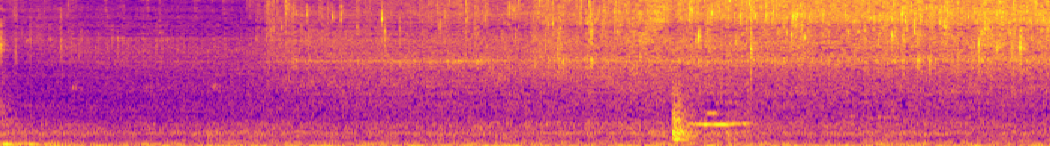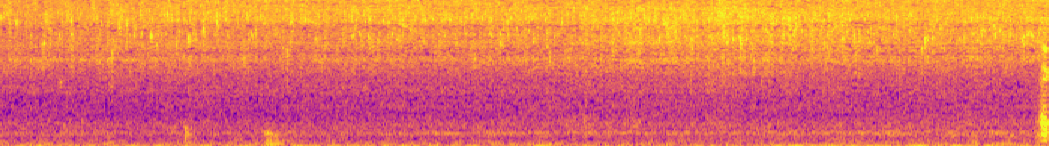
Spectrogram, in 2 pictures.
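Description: Hilsa fish pieces coated in salt, turmeric, chili powder and soybean oil hit hot soybean oil in a wok, giving a steady hissing sizzle that swells after a few seconds and continues with occasional clinks, no talking.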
